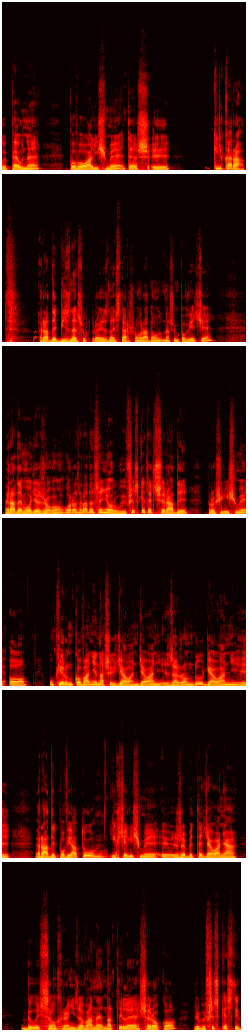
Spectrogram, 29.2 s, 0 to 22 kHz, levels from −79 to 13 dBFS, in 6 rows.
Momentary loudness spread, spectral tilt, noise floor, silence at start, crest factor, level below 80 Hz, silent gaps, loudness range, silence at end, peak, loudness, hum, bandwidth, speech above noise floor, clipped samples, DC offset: 8 LU; -6.5 dB/octave; -71 dBFS; 0 s; 18 dB; -54 dBFS; none; 3 LU; 0 s; -2 dBFS; -20 LUFS; none; 14.5 kHz; 52 dB; under 0.1%; under 0.1%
